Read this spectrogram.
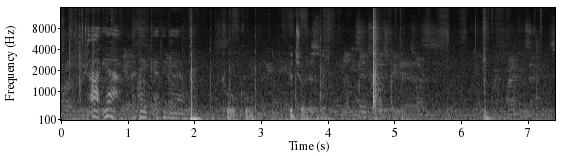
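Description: Card decks tap down onto a soft mat.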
